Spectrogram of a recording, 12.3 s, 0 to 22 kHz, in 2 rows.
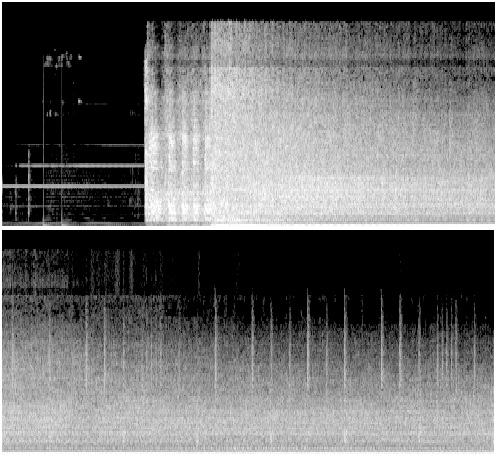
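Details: Motorcycle with about 8,100 miles: the starter whirs, the engine fires promptly and holds a smooth, steady idle with an even beat. It is running well.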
